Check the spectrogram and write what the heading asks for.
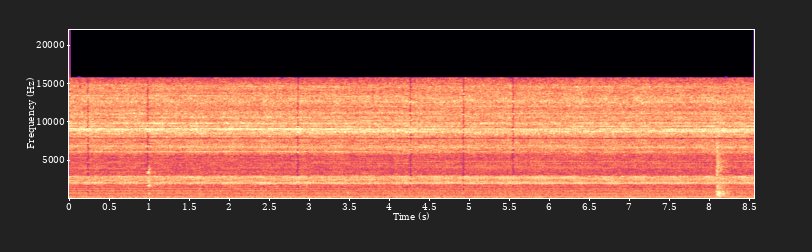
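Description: Vacuum pump running steadily with an even hum and hiss, pulling air out of the PVA bags over a prosthetic socket during resin lamination.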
